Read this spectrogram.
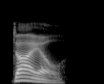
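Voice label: "dial", English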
